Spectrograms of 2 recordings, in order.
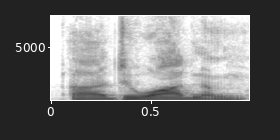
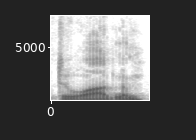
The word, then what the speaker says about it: duodenum: So this duct here runs into the duodenum or duodenum. I pronounce it duodenum, which is the beginning of the small intestine.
